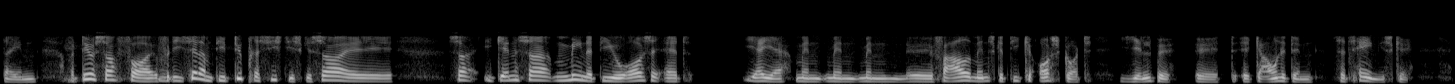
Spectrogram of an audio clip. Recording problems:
phone-call audio; nothing above 3.5 kHz

